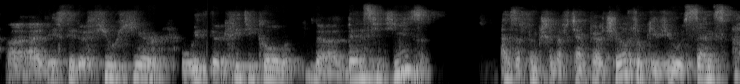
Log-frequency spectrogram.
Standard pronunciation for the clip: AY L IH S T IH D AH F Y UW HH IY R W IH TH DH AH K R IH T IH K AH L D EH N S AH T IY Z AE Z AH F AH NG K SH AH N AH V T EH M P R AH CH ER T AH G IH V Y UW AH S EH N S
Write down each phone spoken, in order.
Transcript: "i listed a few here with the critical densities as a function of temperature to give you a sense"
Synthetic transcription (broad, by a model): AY L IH S T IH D AH F Y UW HH IY R W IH DH AH K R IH T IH K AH L D EH N S AH T IY Z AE Z AH F AH NG K SH AH N AH V T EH M P R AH CH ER S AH G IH V Y UW AH S EH N S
